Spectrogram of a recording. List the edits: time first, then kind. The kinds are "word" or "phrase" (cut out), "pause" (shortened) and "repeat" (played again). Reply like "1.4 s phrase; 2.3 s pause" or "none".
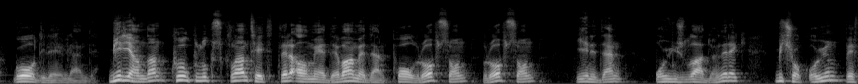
1.0 s pause; 4.8 s repeat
